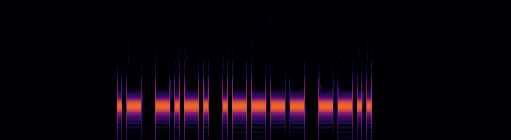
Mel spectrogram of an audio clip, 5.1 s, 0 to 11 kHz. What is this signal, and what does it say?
Morse code, heard as a keyed tone, about 25 wpm, 700 Hz. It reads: AC1Z
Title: NA SOTA Chaser Callsigns 25wpm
